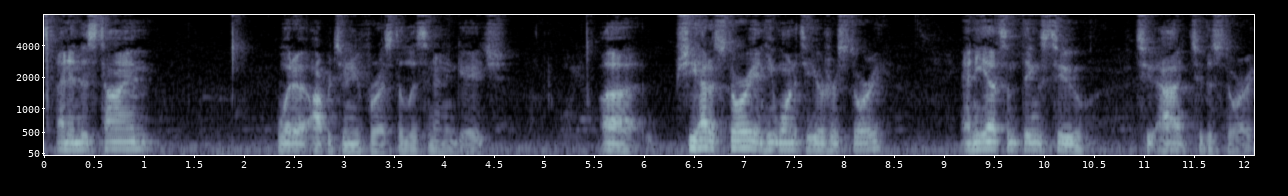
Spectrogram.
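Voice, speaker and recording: The speaker has an American accent and a moderate pace, ordinary pitch variation, and long, frequent pauses, with audible room echo. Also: man, medium pitch for a man. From Southern California. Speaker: church elder giving devotional. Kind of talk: devotional talk. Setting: online video recording. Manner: casual with fillers and false starts.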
